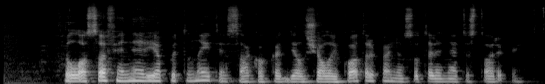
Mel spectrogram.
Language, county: Lithuanian, Alytus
